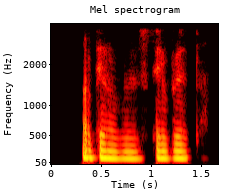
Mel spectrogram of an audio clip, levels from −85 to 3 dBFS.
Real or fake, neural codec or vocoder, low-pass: real; none; 3.6 kHz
